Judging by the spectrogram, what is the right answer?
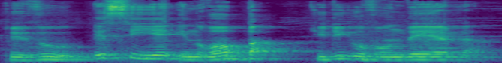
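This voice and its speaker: A man teaching French, explaining slowly and patiently, repeating each phrase and glossing it in English. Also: medium pitch. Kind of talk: slow classroom explanation. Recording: echoey room.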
